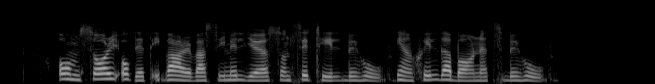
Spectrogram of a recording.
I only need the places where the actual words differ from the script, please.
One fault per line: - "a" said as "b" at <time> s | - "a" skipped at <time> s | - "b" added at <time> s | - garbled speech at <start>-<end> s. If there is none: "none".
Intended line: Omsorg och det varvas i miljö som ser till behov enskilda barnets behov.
none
